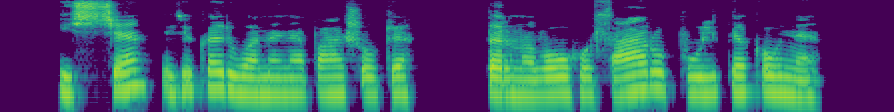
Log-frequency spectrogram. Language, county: Lithuanian, Šiauliai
